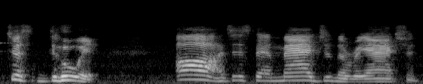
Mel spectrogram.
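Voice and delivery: normal talking voice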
